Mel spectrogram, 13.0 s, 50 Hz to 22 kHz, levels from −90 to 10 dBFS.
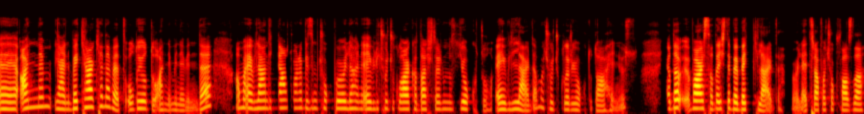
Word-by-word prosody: Eee, 235 -1 +3
annem 305 +5 +3
Yani, 235 -2 0
bekarken, 300 +5 +4
evet, 310 -11 0
oluyordu 250 +3 -2
annemin 205 -1 -5
evinde 245 - -1 0.3
ama 280 - 0
evlendikten 265 +1 +2
sonra 275 0 -7
bizim 260 0 -9
çok, 260 0 -10
böyle, 255 0 0
hani, 250 -1 -4
evli 240 0 -2
çocuklu 240 0 -8
arkadaşlarımız 235 0 -1
yoktu. 230 -7 -5
Evlilerdi 220 -3 0
ama 290 - -11
çocukları 225 -3 -7
yoktu 205 -3 -10
daha 180 -1 -2
henüz - - -13 0.5
ya 250 - -2
da, 275 0 +7
ııı, - - -4
varsa 260 -3 +8
da, 245 - +2
işte, 250 +1 -1
bebeklerdi. 225 0 +1
Böyle, - - -7
etrafa 200 +1 -1
çok 215 0 -10
fazla 205 +1 0
240 Hz, 165 wpm, -24 LUFS, 225-265 Hz, 0.5 s, varsa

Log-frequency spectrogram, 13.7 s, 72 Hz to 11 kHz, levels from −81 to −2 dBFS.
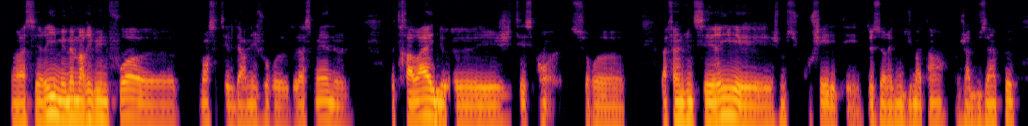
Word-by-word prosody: dans 90 - -2
la 90 0 +1
série, 95 +4 +2
il 115 - +7
m'est 95 -1 +6
même 100 0 +6
arrivé 95 0 +3
1 95 -1 +4
fois, 100 +1 +2
heu 85 -1 -5 0.3
bon, 90 - -3
c'était 90 - -9
le 80 - -4
dernier 85 0 -3
jour 85 +1 -7 0.2
de - - -6
la 85 0 -3
semaine 95 +2 -1
de 80 0 -12
travail, 95 -1 +4
heu 85 0 0
et 85 0 +1
j'étais 85 +3 -8 0.2
en - - -6 0.3
sur, 85 - -8
heu, 80 -1 -4 0.5
la 90 - -3
fin 95 +1 +2
d'une 95 0 +3
série 95 +3 +5
et 80 -2 +2
je 85 +2 -11
me 85 - -6
suis - - -19
couché, 90 -1 -4
il 85 - 0
était 75 -4 -9
02:30 85 0 -2
du 85 +2 -6
matin, 90 +1 -3 0.2
j'abusais 80 +1 -4
un 90 - -1
peu 95 +1 -4
90 Hz, 190 wpm, -22 LUFS, 85-95 Hz, 0.5 s, il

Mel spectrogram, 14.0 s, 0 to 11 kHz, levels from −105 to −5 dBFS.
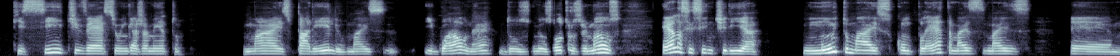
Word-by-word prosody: que 155 - -6
se 215 +10 +1
tivesse 155 -6 -1
um 155 - -3
engajamento 150 -3 -5 0.7
mais 150 0 -2
parelho, 150 -1 0
mais, 140 0 -3
eh, - - -14 0.4
igual, 160 +4 0
né, 160 +3 -5
dos 135 -1 -5
meus 145 -1 -3
outros 165 -4 0
irmãos, 180 +5 +4 0.5
ela 230 +8 +7
se 220 -1 +3
sentiria 160 -6 +2 0.6
muito 185 +11 +5
mais 170 -4 +1
completa, 165 +4 -2
mais 160 -2 -2
mais, 155 -2 -4 0.5
eh, 140 -3 -4
155 Hz, 105 wpm, -20 LUFS, 145-170 Hz, 0.7 s, ela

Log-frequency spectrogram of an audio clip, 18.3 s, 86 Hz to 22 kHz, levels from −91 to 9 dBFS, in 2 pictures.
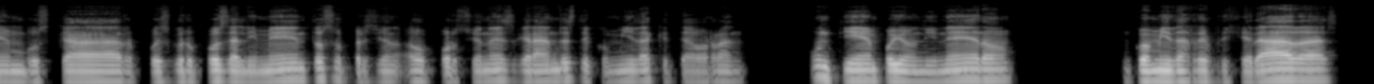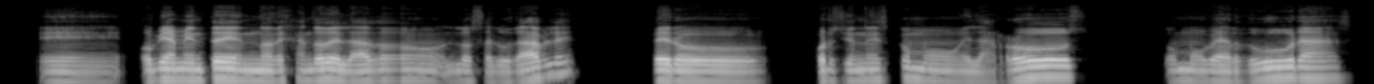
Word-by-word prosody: buscar, 100 0 -2
pues, 100 0 -6
grupos 105 +1 -2
de 105 - 0
alimentos 115 +5 -3
o 120 - -10
persio 100 +2 -10
o 105 -1 -5
porciones 110 +1 -6
grandes 105 +3 -3
de 110 - -9
comida 105 +4 -6
que 105 - -19
te 100 - -14
ahorran 100 0 -10 0.4
un 140 -2 -2
tiempo 110 -2 +1
y - - +6
un 100 -1 -2
dinero, 115 +4 -1 0.8
comidas 105 -1 +3
refrigeradas, 110 +3 +3 0.5
eh, 95 -1 -7
obviamente 120 +1 +4
no 110 -1 +1
dejando 110 +2 +1
de 115 - +6
lado 110 0 -2
lo 105 +1 -6
saludable, 115 - -1 0.5
pero 105 -2 +3 0.3
porciones 110 +1 -3
como 115 -5 -5
el 100 0 -5
arroz, 140 +8 +5 0.5
como 110 0 -6
verduras, 130 +6 +1
110 Hz, 120 wpm, -23 LUFS, 100-115 Hz, 0.8 s, y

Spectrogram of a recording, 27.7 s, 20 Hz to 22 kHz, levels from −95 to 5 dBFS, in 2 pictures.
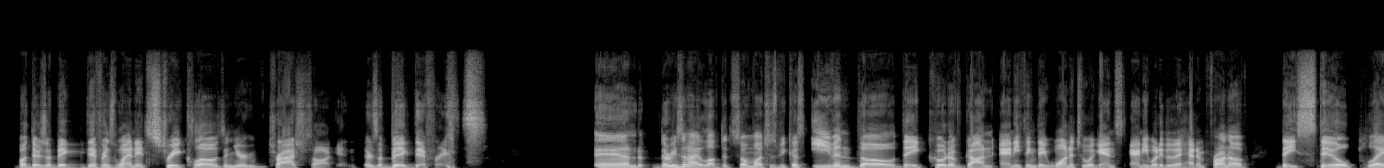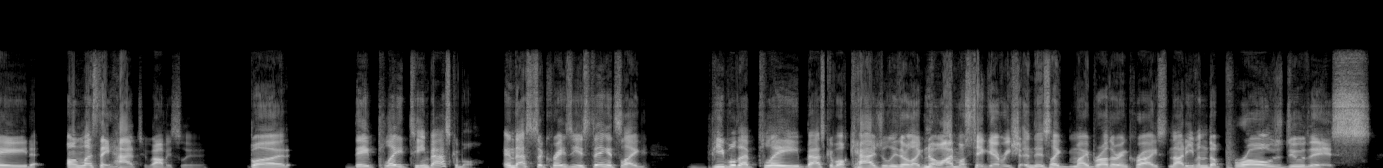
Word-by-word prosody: But 160 0 -1
there's 155 -2 +1
a 140 - -2
bigger 155 0 -1
difference 165 -5 0
when 145 -2 +1
it's 130 - -1
street 210 +1 +1
clothes 140 -4 0
and 130 -1 -5
you're 125 -2 -3
trash - - 0
talking. - - -9
There's - - -4
a - - -3
big 210 +10 +2
difference. - - -4 1.1
And, 165 -4 +2
the 170 +5 -1
reason 235 +6 +2
I 245 - +3
loved 155 +1 -2
it 150 - -9
so 140 - -2
much 155 +5 -1
is 155 - -11
because 140 0 -4
even 190 -2 +2
though 145 -1 +2
they 140 +4 +1
could’ve 150 -1 -1
gotten 135 0 0
anything 135 +1 +1
they 120 -1 +1
wanted 135 +4 0
to 120 - -3
against 120 -2 +1
anybody 115 0 +2
that 110 - -4
they 105 -1 +1
had 110 +5 0
in 100 - -4
front 165 - +1
of, 130 -3 0 0.3
they 130 0 +1
still 165 +2 +1
played 140 -2 0 0.3
unless 205 +3 +1
they 195 - +2
had - - 0
to, - - -24
obviously, 85 +1 -4 0.6
but 145 -2 +1 0.6
they 170 +2 +3
played 210 +7 -1
team 190 +3 0
basketball, 205 +10 -3 0.2
and 195 0 +3
that's 220 +3 +1
the 225 - +1
craziest 210 -2 -1
thing, 240 0 +2
it's 210 - 0
like, 140 - -1 0.6
people 220 +2 +4
that 195 -4 +2
play 195 -4 +4
basketball 175 -5 0
casually, 185 -3 0
they're 170 +1 +3
like, 185 - -3
"No, - - +2
I 220 - +5
must 195 -3 -4
take 170 - +1
every 180 -2 +1
sh" - - -4
and 165 +1 -2
it's 165 -1 -2
like, 135 -5 +1
"My 140 +4 0
brother 175 +4 +2
in 130 - -2
Christ, 170 -9 0
not 165 +4 +1
even 175 -1 -2
the 160 - +2
pros 165 0 +1
do 145 +1 -2
this." 475 - -2
160 Hz, 195 wpm, -22 LUFS, 140-185 Hz, 1.1 s, I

